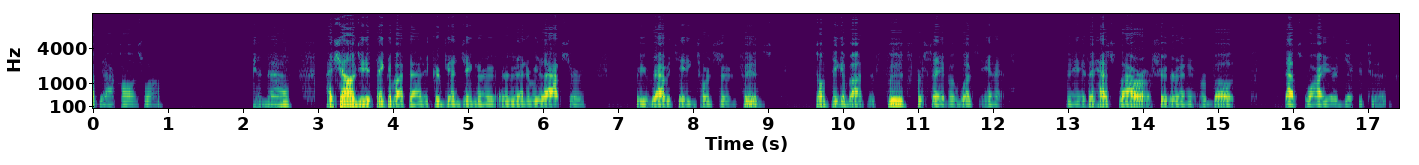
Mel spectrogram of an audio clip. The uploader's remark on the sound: from the 100 Pounders Phone Meeting, 12/8/22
